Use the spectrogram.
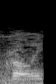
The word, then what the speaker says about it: Crowley: about was aliser Crawley he likes to have his name pronounced Crowley to rhyme with holy and uh the satanists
